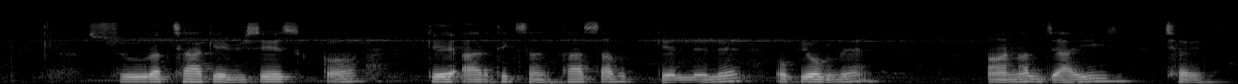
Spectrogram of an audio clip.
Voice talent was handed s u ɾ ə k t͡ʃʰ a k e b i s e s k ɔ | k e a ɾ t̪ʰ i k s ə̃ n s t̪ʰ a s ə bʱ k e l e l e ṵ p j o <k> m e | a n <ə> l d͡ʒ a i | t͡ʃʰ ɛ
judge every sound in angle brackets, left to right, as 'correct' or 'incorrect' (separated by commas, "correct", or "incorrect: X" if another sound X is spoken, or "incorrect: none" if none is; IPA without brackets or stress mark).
incorrect: ɡ, correct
